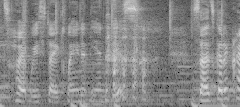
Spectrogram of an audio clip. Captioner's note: laughing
